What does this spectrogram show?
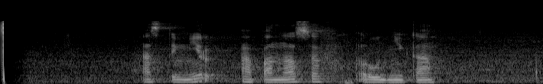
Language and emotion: Russian, neutral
